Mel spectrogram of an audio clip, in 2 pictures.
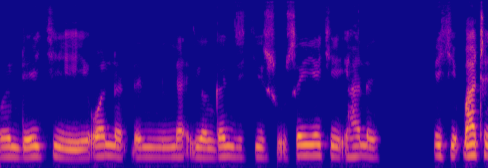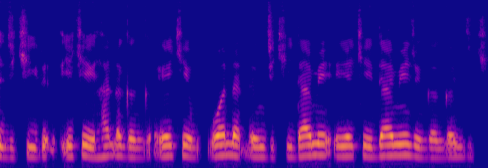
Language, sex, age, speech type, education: Hausa, male, 46-60, spontaneous, tertiary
